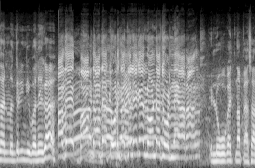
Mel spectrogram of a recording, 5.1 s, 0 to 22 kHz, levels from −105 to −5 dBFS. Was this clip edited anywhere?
yes; 2 cuts; at 1.2 s, 3.9 s

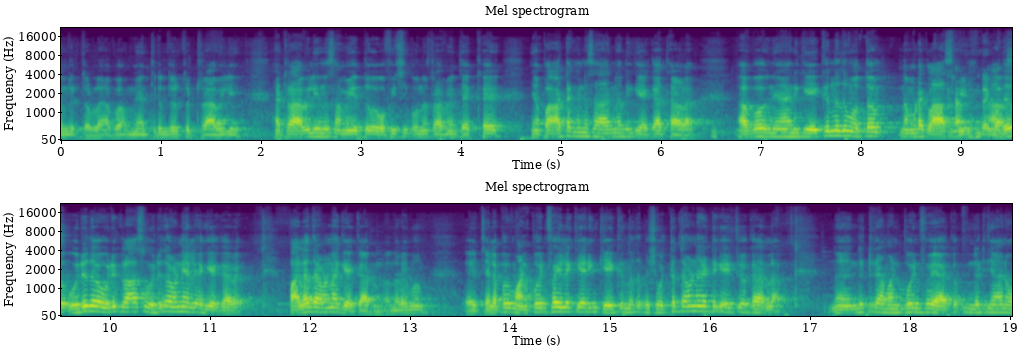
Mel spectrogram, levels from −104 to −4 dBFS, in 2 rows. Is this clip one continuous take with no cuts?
yes; 0 cuts

